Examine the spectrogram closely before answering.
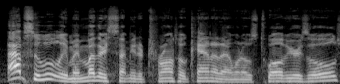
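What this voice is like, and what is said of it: Canadian English accent. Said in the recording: “a fantastic Canadian accent”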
